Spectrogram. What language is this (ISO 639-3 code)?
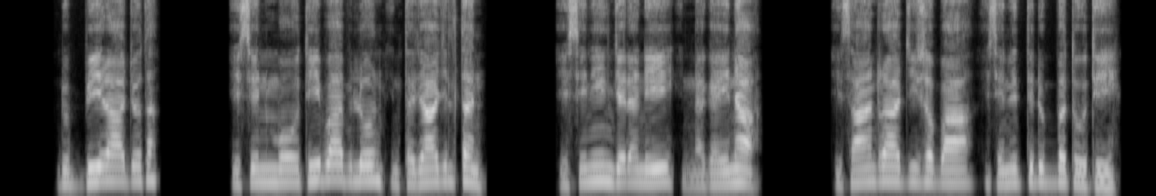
orm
